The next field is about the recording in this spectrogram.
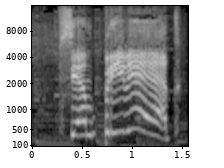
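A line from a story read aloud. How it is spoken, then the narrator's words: Shout. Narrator (Russian): закричала она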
